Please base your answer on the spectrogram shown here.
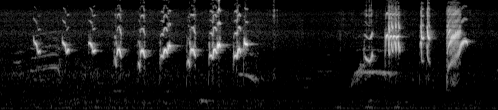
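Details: Cucak ijo, the greater green leafbird, in song meant to provoke rivals: a rhythmic row of bright downslurred whistles speeding into doubled notes, a pause, then a thin whistle and scratchy buzzes.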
